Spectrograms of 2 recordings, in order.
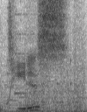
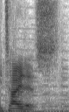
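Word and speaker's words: Tidus: And uh I will never ever submit to his name being Tetus. Titus sounds way better because it has Tide in the name, which is a water thing.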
